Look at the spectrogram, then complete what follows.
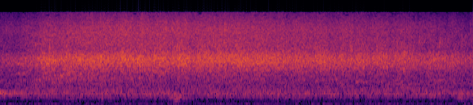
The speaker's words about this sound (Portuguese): Não entendi essas palmas.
